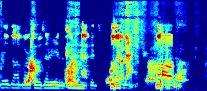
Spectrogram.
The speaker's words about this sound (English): My dog's not a Howie fan. Yeah. Our dog barks.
